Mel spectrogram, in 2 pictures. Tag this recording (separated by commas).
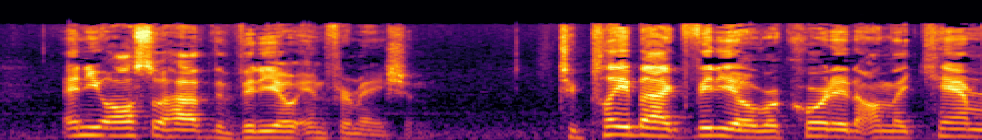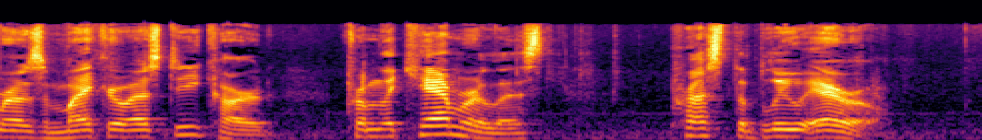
Speech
